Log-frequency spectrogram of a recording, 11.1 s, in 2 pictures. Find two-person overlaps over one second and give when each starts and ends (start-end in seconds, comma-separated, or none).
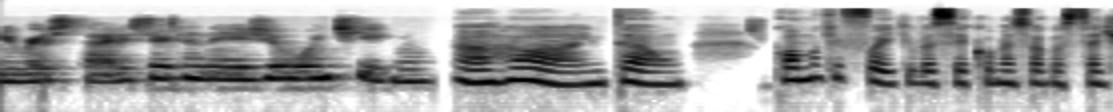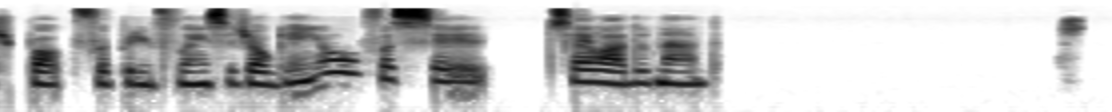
none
